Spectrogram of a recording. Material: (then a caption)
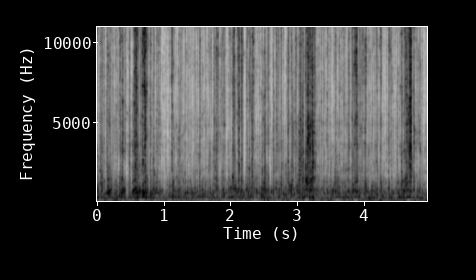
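Plastic foil. A small, flat, blue-and-white printed Crest plastic foil packet is squeezed and crinkled in one hand by fingers with long lilac-painted nails. It gives a continuous, bright, crackly crinkle, mostly high-pitched, with many quick sharp snaps and almost no low end or ring.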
